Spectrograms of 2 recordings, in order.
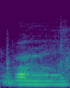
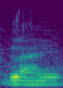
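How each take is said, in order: First: The word is said with a clear r sound. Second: The word is said with an l sound. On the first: The speaker does not have a lisp. "Kan gua kan enggak cadel" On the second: Someone with a lisp says it. "Kan yang blay itu kan cadel"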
